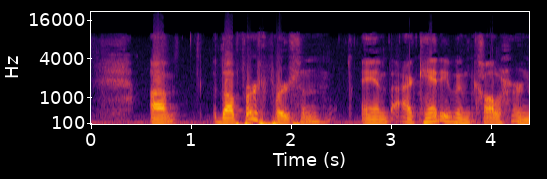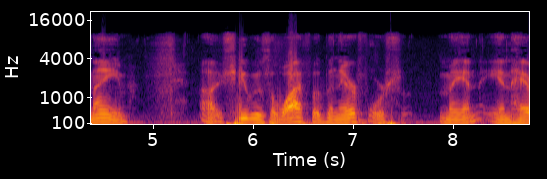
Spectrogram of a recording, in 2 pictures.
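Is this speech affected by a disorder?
Yes: Parkinson's; tremors as early symptom.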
